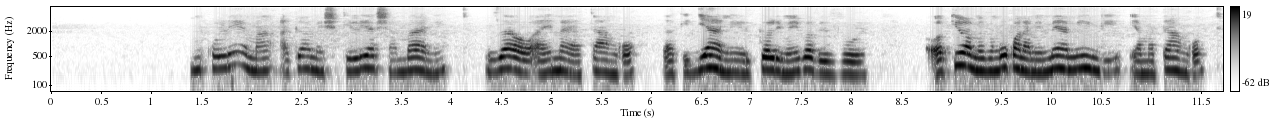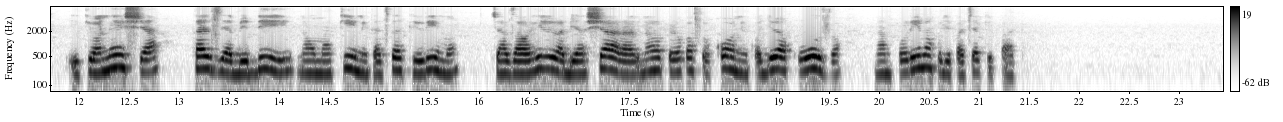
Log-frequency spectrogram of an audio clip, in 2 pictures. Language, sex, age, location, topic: Swahili, female, 25-35, Dar es Salaam, agriculture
